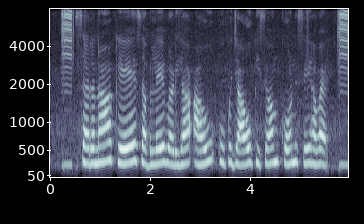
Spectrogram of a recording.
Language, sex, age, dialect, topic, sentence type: Chhattisgarhi, female, 25-30, Western/Budati/Khatahi, agriculture, question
